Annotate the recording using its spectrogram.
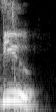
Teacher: So we don't pronounce the T, so just debut.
